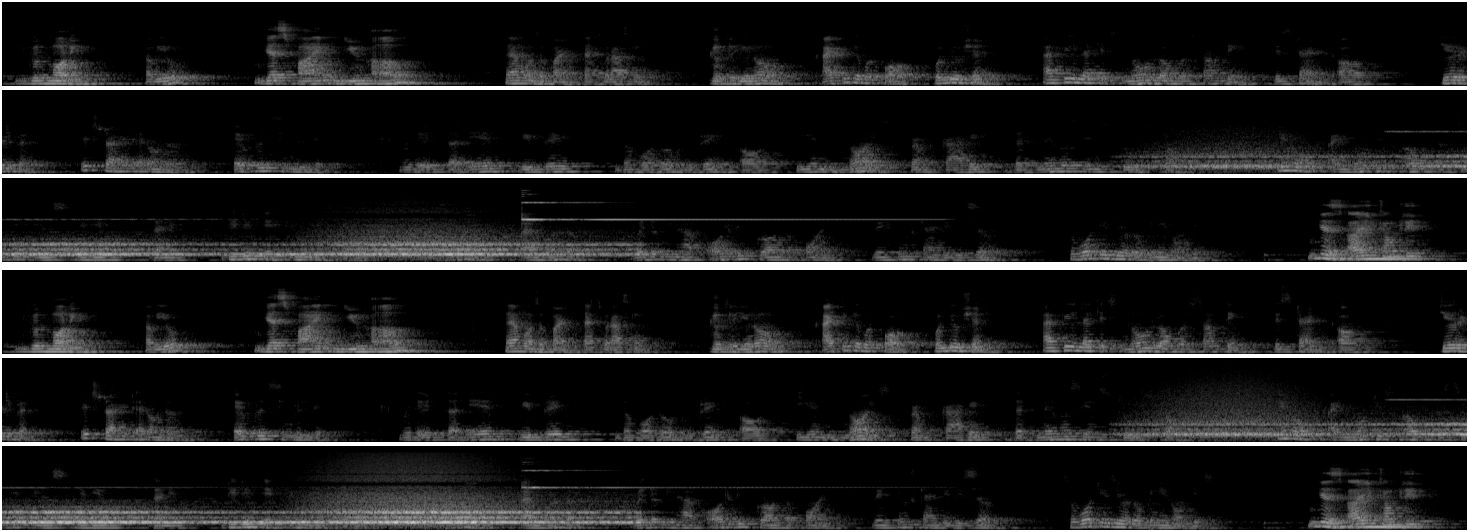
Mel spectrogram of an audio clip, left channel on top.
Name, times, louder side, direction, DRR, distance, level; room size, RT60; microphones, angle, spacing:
voice 1, 0.1-1.0 2.5-4.2 7.1-7.3 42.4-43.5, right 1 dB, 5° right, 3 dB, 1.1 m, -34 dB
voice 2, 1.4-1.8 5.0-6.5 7.2-7.8 8.2-9.0 9.3-9.9 10.4-13.6 14.4-15.1 15.4-16.5 17.0-17.9 18.6-20.3 20.8-22.3 22.6-24.4 24.7-26.5 27.4-30.4 30.8-31.1 31.5-32.9 33.5-35.1 35.6-37.6 38.0-39.2 39.9-41.4 41.9-42.0, right 1 dB, 30° right, 2 dB, 1.9 m, -41 dB
sound 1, 25.8-35.7, right 6 dB, 55° right, 0.8 m, -29 dB
sound 2, 28.5-31.6 34.5-38.7, left 10 dB, 35° left, 2.5 m, -41 dB
13.5 x 5.7 x 7.0 m, 1.0 s
head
